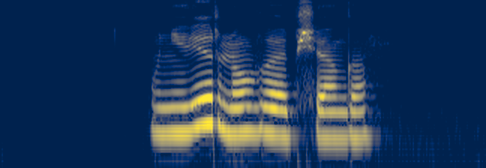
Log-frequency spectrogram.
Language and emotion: Russian, neutral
